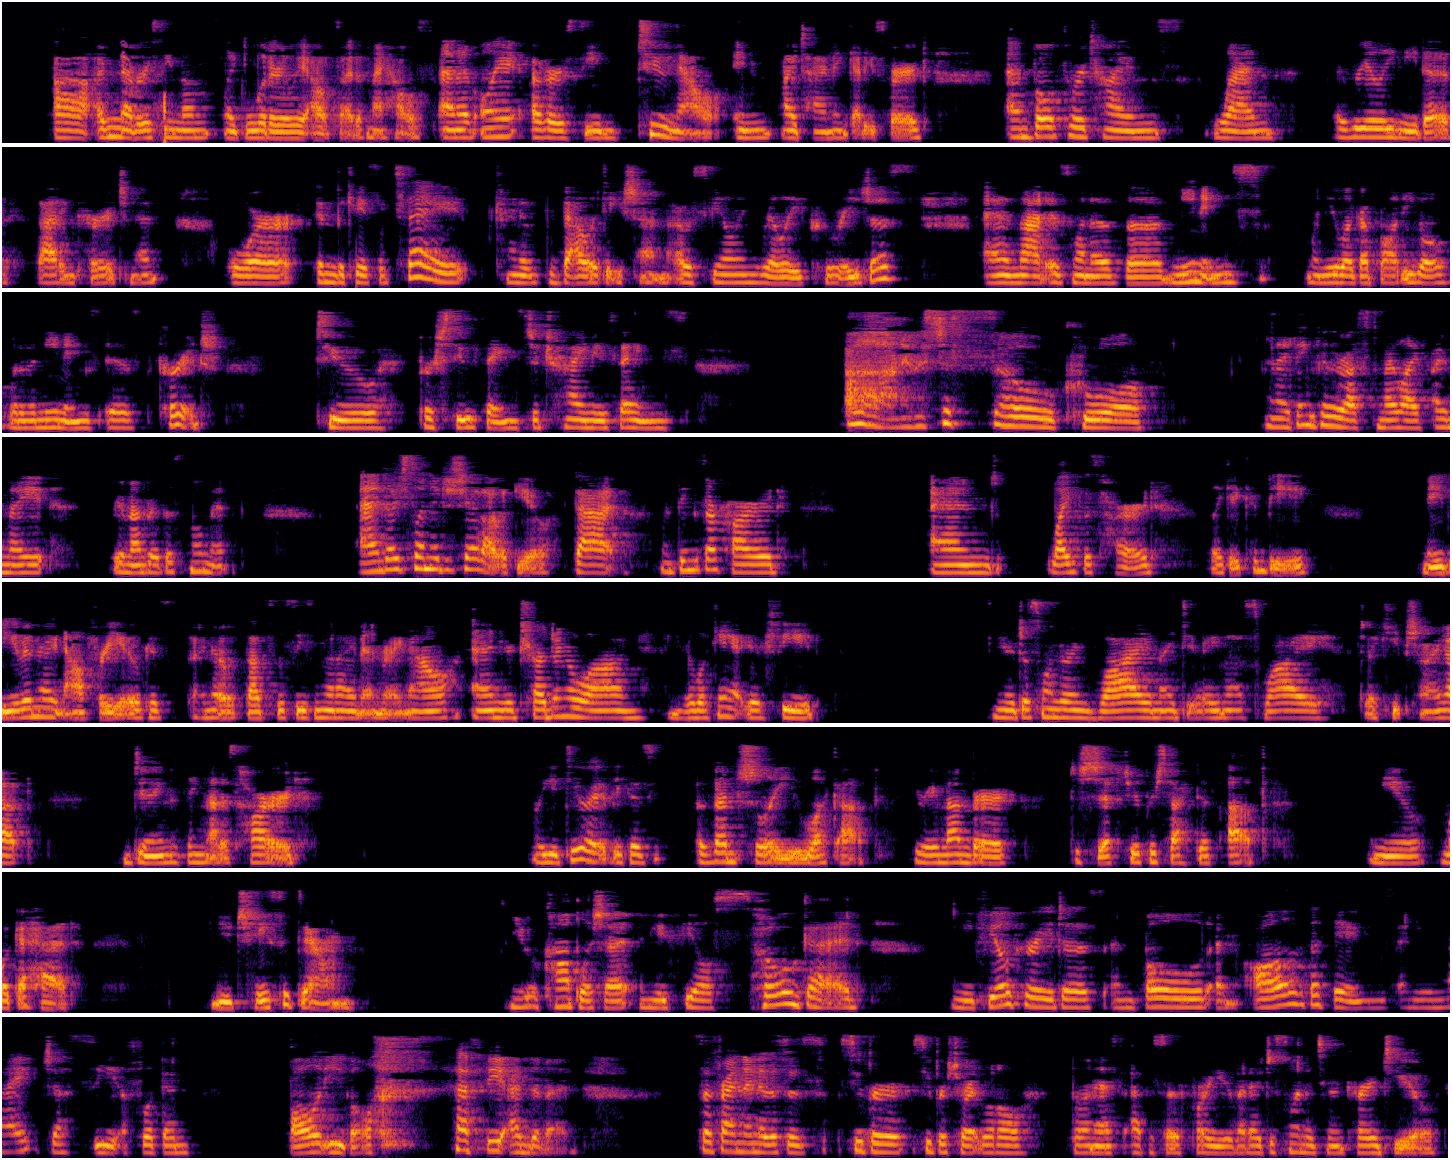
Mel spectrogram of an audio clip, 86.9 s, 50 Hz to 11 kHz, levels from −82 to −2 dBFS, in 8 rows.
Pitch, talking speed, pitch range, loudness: 185 Hz, 170 wpm, 170-215 Hz, -19 LUFS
